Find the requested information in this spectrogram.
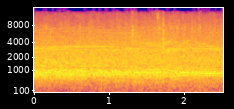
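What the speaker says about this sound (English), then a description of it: "Home crowd starting to get into it here at the Devaney Sports Center" Home crowd at a women's volleyball match between Missouri and Nebraska at the Devaney Sports Center, a steady wash of cheering and applause filling the arena, loud and continuous with no single voice standing out.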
